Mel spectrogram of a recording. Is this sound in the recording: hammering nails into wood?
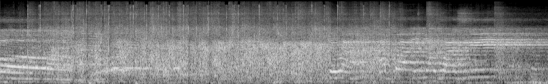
no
